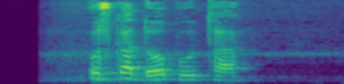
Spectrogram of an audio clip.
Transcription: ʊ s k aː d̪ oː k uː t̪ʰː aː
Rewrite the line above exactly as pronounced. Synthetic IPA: ʊ s k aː d̪ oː p uː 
